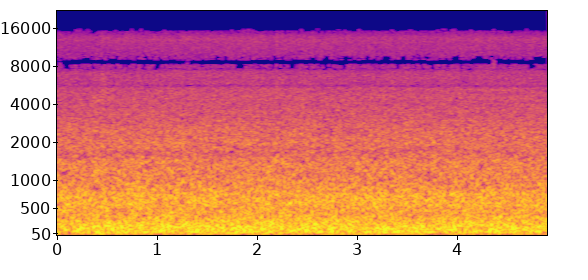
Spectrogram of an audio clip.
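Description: Fast white-water river rushing over rocks, a steady, unbroken rush of water.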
